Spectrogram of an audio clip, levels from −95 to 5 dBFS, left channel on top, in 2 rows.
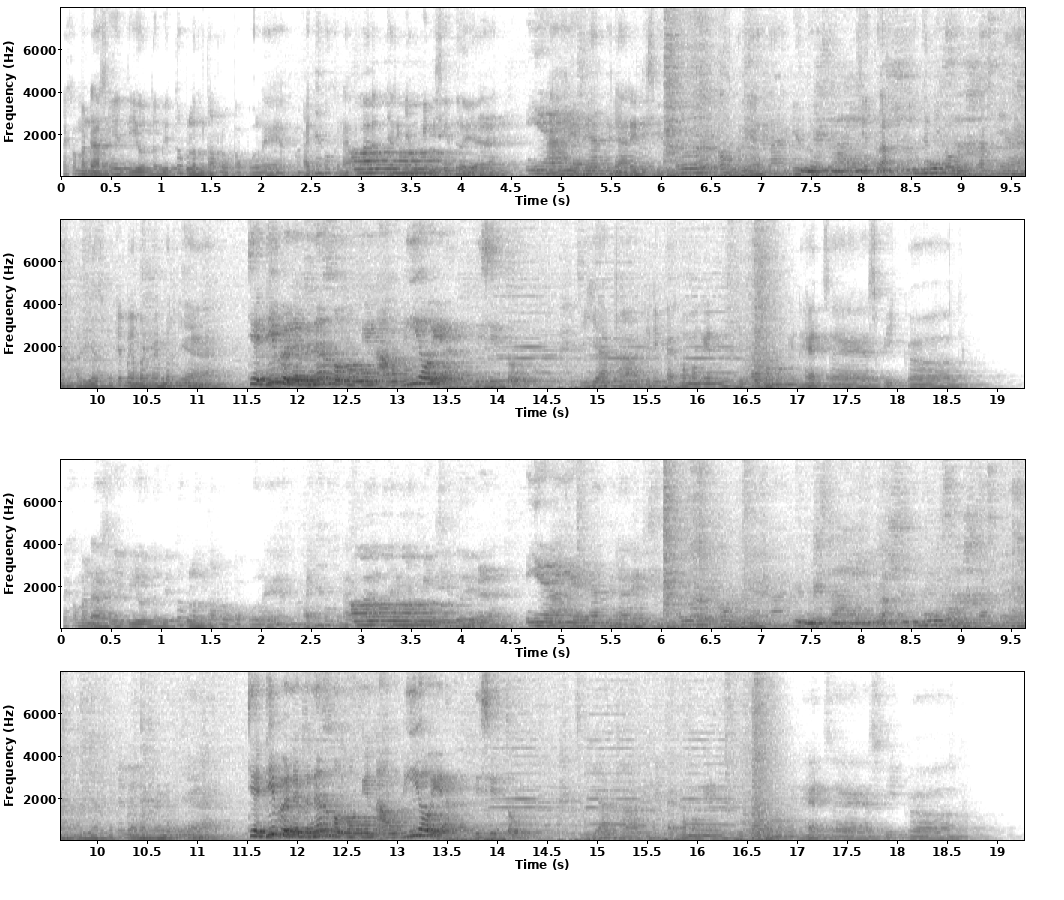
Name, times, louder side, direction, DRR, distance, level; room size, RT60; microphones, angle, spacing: voice 1, 0.0-4.4 4.8-7.6 7.9-11.2 11.6-12.2 14.8-18.7, left 2 dB, 50° left, 3 dB, 0.4 m, -41 dB
sound 1, 2.1-16.8, equal, 85° right, 0.8 m, -42 dB
voice 2, 2.9-3.9 4.2-4.3 4.6-5.4 11.5-14.3, right 1 dB, 25° right, 1 dB, 0.4 m, -30 dB
2.8 x 2.6 x 4.1 m, 1.2 s
head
